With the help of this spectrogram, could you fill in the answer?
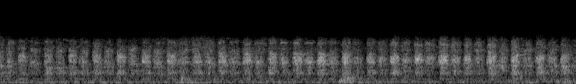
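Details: Playful Boxer dog panting hard in a steady rhythm of about two breaths per second, each breath a rough, breathy huff.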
